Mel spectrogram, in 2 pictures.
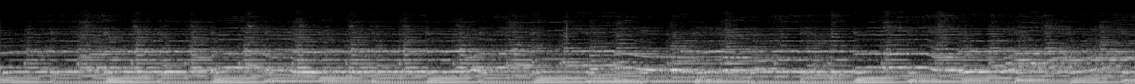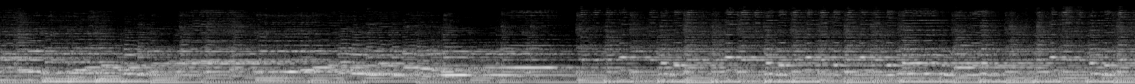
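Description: A Chinese traditional instrumental ensemble playing a lively folk tune: erhu and dizi bamboo flute carry a gliding melody over pipa and other plucked lutes keeping a steady, even beat.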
